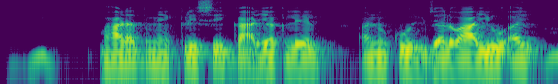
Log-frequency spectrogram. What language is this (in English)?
Maithili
